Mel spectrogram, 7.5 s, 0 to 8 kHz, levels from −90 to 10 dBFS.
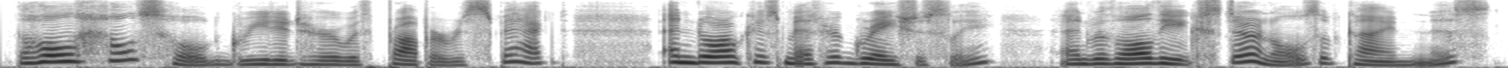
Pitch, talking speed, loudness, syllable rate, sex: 210 Hz, 160 wpm, -18 LUFS, 4.9 syllables/s, female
